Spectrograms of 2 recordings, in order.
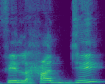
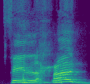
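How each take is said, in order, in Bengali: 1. এটি কোনো কম্পন ছাড়াই শেষ স্বরবর্ণে গড়িয়ে যায়। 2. এটি ব্যঞ্জনে থেমে যায় এবং প্রতিধ্বনিত কম্পন হয়। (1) "ফিল হাজ্জি কলকলা হবে না" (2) "আমি যদি এখানে থেমে যাই"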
